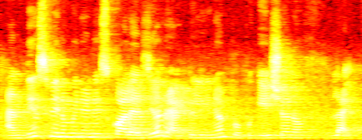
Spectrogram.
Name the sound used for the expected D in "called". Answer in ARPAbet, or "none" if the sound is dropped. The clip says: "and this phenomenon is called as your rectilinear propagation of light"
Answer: none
